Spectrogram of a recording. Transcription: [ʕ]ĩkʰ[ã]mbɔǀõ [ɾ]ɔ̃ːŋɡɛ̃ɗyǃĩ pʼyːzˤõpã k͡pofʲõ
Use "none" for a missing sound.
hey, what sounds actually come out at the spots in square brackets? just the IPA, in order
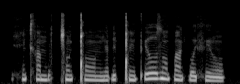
h, ã, ǃ

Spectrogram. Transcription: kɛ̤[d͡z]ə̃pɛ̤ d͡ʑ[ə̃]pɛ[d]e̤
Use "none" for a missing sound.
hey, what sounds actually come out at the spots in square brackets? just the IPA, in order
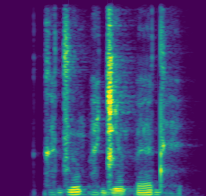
d͡z, ɛ̃, d

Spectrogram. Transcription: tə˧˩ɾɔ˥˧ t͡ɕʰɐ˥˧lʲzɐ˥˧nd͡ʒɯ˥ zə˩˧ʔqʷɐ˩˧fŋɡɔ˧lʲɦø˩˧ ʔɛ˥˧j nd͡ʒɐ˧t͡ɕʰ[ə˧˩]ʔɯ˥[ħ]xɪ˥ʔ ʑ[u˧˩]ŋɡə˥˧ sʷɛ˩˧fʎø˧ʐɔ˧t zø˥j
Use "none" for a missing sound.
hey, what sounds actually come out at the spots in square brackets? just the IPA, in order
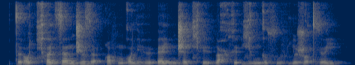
ɪ˧˩, ħ, ɯ˧˩

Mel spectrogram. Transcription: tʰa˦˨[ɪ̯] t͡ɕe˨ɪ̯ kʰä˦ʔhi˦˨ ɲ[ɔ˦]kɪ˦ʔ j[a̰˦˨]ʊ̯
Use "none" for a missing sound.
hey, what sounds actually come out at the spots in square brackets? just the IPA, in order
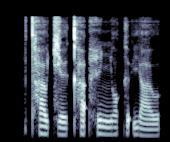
ʊ̯, ɔ˦, a˨

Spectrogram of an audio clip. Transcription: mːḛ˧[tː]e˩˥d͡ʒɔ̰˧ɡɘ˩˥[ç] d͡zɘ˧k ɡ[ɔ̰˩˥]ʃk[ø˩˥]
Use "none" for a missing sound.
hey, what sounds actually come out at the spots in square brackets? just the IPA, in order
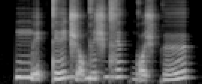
tː, ʃ, ɔ̰˩˥, ø˩˥

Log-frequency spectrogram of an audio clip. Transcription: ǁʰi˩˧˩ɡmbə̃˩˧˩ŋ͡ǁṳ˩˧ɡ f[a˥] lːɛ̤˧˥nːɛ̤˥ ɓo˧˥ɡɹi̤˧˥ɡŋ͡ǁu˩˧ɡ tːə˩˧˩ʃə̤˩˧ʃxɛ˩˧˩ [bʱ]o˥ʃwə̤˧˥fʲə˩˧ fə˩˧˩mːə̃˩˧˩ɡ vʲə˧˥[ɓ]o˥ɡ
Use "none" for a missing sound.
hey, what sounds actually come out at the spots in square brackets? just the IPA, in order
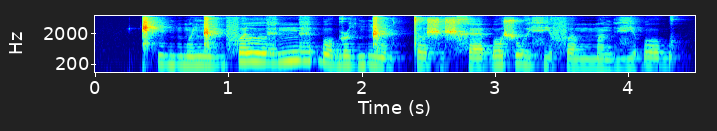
ə˥, ɓ, ɓ

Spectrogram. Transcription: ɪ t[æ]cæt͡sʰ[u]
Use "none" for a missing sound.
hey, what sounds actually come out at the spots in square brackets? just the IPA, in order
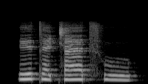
ɛ, u

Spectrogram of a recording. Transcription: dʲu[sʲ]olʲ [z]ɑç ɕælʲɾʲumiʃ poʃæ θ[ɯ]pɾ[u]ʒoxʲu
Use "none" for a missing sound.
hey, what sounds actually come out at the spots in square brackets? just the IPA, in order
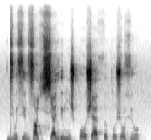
sʲ, z, ɯ, u

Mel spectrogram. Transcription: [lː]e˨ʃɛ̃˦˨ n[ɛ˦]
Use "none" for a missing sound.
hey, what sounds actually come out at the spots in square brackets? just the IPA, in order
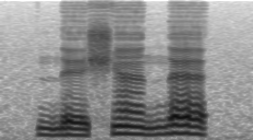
n, ɛ˦˨

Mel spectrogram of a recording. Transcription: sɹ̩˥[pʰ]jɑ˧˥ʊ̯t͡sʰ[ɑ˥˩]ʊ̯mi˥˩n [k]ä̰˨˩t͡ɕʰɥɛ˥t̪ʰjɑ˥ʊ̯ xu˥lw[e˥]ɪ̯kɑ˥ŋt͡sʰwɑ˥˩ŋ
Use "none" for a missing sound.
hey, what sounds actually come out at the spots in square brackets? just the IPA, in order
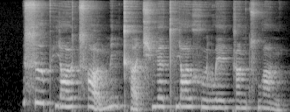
pʰ, ɑ̰˨˩, kʰ, e˥

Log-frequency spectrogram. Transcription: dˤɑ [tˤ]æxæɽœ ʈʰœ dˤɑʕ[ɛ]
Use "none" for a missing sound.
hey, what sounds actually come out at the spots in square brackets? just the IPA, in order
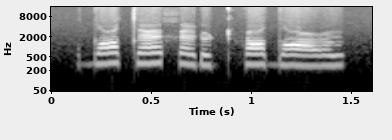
t, ø

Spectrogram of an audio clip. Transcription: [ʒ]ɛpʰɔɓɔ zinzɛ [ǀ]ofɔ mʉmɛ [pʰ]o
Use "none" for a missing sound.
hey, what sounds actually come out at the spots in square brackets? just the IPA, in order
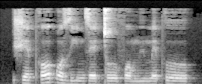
ʃ, ǀ, pʰ

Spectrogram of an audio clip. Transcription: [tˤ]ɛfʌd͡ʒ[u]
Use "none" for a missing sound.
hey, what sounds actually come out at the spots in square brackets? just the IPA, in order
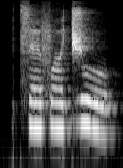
t͡s, o

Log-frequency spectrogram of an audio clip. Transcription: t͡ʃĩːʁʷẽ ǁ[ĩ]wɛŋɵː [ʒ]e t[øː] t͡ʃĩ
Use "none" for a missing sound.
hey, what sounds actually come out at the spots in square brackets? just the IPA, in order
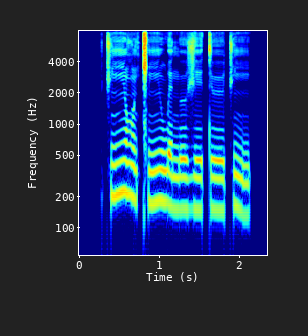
ĩː, ʒ, øː

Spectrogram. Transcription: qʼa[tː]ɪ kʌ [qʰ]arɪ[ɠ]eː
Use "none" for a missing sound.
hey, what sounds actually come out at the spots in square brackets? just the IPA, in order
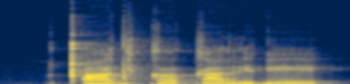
d, k, ɠ

